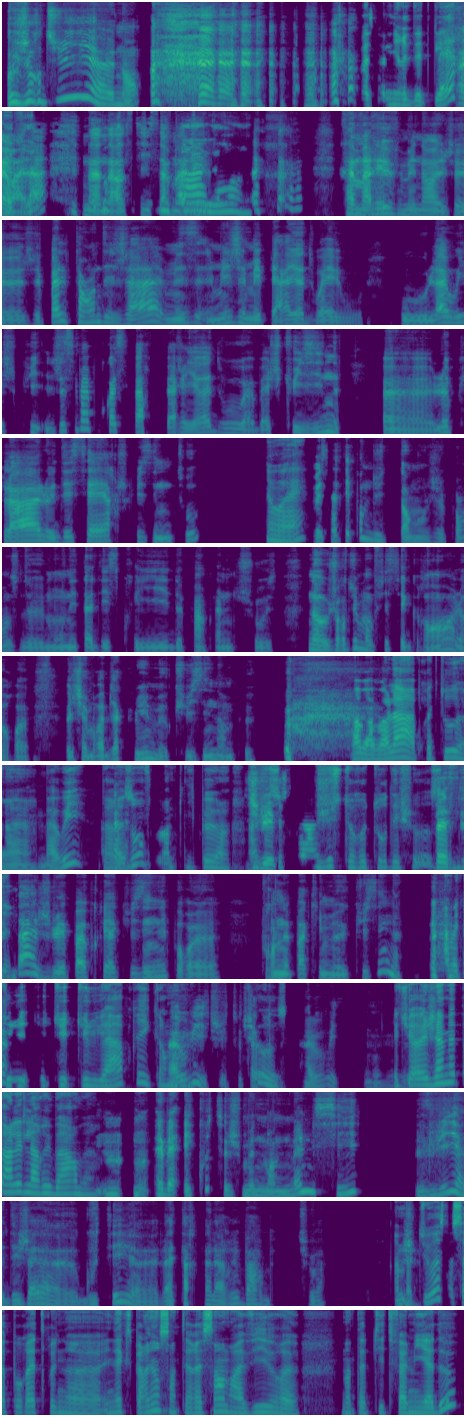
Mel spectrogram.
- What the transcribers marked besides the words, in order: laugh; chuckle; chuckle; laugh; chuckle; other noise; tapping; chuckle; throat clearing; "intéressante" said as "intéressandre"
- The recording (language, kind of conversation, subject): French, podcast, Quelle odeur de nourriture te ramène instantanément à un souvenir ?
